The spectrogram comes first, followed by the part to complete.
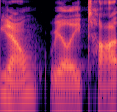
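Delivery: ordinary talk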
